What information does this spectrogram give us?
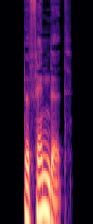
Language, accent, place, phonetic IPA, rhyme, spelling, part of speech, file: German, Germany, Berlin, [bəˈfɛndət], -ɛndət, befändet, verb, De-befändet.ogg
- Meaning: second-person plural subjunctive II of befinden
